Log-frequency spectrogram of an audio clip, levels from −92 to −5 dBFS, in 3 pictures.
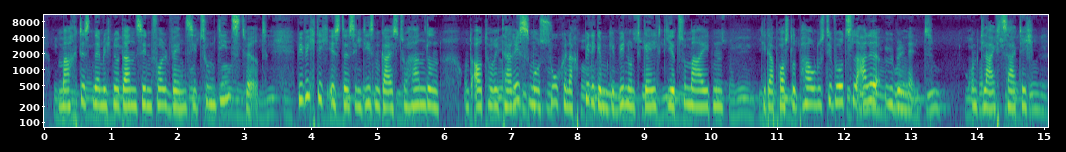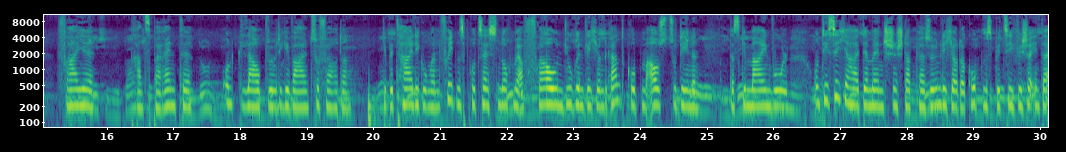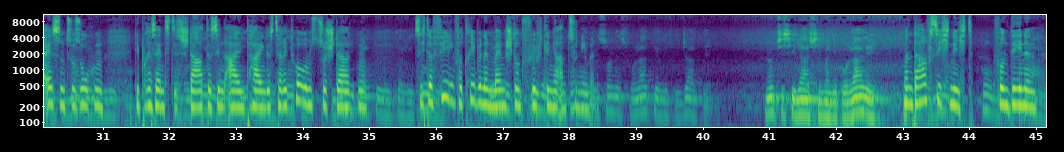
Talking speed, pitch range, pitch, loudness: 130 wpm, 185-220 Hz, 205 Hz, -22 LUFS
